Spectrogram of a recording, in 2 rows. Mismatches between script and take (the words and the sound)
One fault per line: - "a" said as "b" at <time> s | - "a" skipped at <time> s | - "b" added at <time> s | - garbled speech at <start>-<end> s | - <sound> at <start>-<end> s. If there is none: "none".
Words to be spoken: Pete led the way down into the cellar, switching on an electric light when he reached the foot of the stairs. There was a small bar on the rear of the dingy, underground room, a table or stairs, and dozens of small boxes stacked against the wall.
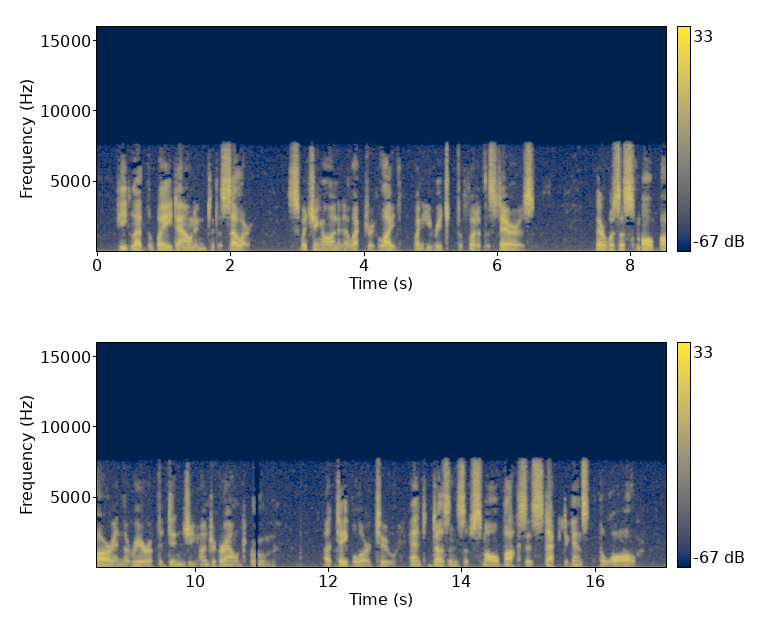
- dropout at 8.1-8.2 s
- "on" said as "in" at 8.8 s
- dropout at 10.9-11.0 s
- "stairs" said as "two" at 12.6 s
